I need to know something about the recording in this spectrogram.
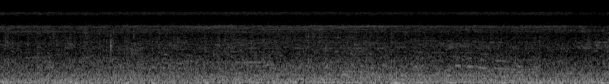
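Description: Wind blows outdoors and rustles the leaves of nearby trees.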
